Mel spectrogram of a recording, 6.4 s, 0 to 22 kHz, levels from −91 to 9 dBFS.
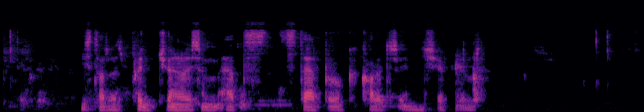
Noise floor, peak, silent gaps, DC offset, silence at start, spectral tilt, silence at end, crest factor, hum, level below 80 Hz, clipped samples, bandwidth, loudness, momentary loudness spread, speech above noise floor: -81 dBFS; -20 dBFS; none; under 0.1%; 0.05 s; -3 dB/octave; 0.35 s; 24 dB; none; -80 dBFS; under 0.1%; 10 kHz; -41 LUFS; 21 LU; 40 dB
